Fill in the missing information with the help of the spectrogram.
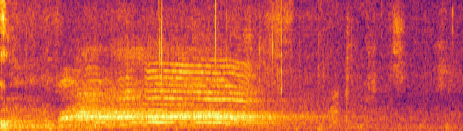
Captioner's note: crowd cheering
